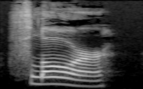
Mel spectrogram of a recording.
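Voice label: "floor", English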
